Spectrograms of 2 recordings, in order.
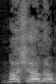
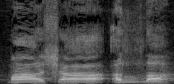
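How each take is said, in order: First: Masha and Allah run together into one word. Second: Masha and Allah are pronounced as separate words. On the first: The speaker calls it wrong. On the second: The speaker calls it right.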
